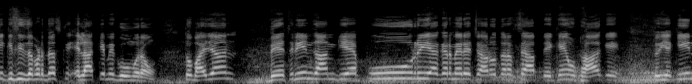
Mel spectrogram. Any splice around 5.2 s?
no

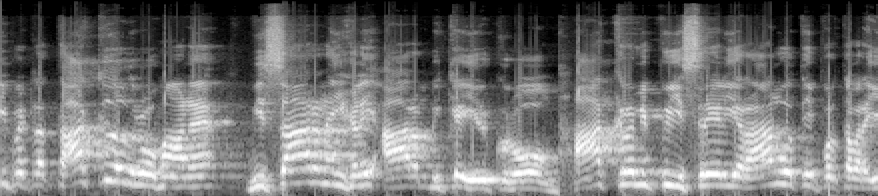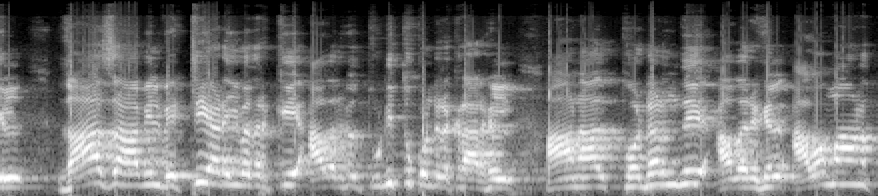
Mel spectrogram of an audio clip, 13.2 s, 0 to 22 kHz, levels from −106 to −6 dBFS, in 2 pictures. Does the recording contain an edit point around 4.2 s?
yes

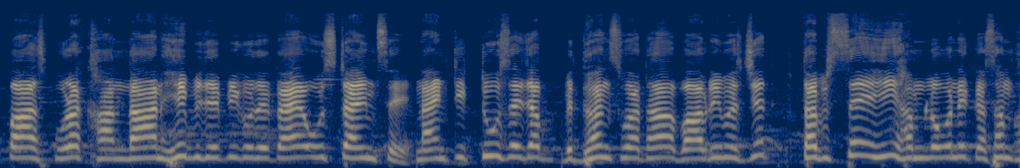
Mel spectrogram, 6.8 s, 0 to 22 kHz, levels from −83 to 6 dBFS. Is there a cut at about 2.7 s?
yes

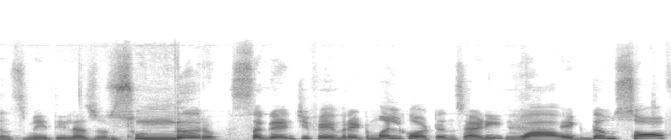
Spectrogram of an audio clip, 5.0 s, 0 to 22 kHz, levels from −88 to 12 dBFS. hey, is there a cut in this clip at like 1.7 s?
yes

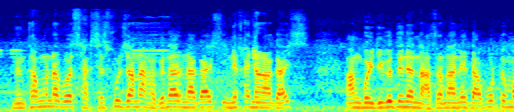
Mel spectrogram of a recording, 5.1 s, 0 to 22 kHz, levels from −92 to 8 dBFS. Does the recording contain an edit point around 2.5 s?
yes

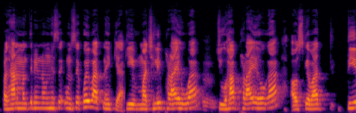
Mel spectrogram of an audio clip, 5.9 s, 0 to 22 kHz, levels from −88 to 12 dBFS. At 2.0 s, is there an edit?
yes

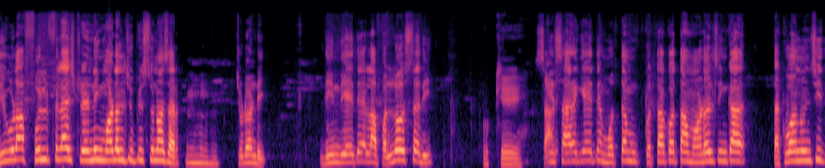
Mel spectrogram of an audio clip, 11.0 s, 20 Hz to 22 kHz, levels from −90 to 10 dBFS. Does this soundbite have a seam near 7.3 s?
yes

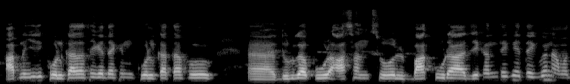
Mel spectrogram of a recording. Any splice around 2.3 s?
no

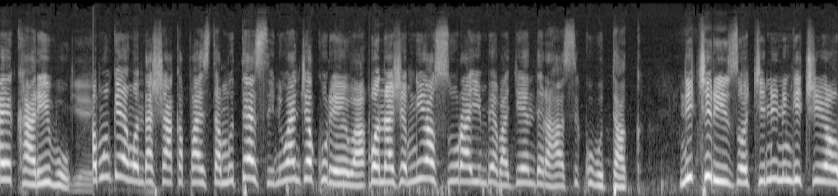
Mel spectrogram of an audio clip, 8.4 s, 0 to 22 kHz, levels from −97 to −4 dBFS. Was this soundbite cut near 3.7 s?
yes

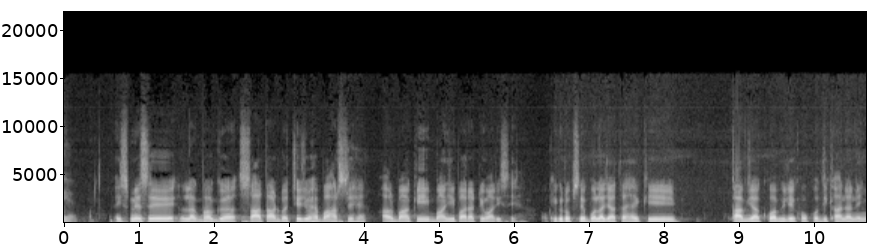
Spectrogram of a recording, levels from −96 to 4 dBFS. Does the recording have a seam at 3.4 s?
no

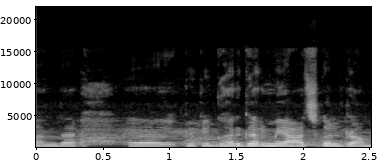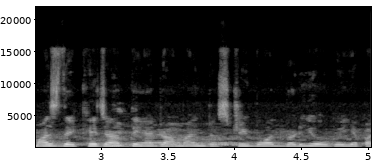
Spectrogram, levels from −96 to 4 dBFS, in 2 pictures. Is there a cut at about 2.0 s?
no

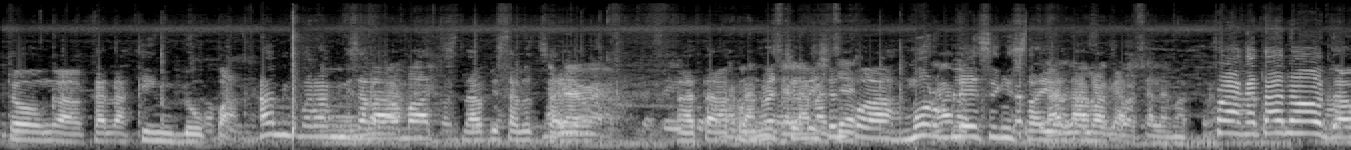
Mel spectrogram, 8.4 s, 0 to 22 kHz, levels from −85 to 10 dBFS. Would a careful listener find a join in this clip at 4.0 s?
no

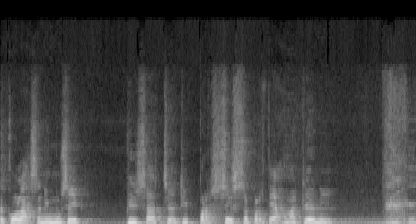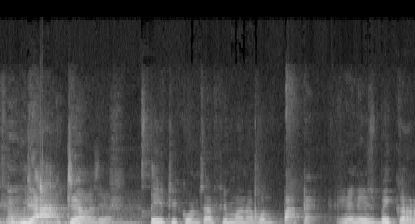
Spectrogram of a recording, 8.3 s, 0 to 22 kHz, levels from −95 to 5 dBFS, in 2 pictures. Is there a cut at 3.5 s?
no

